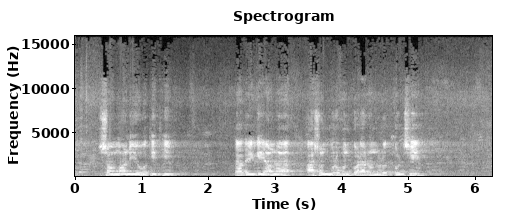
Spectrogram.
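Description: A man speaks loudly into a microphone over a loudspeaker, drawing out his words.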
